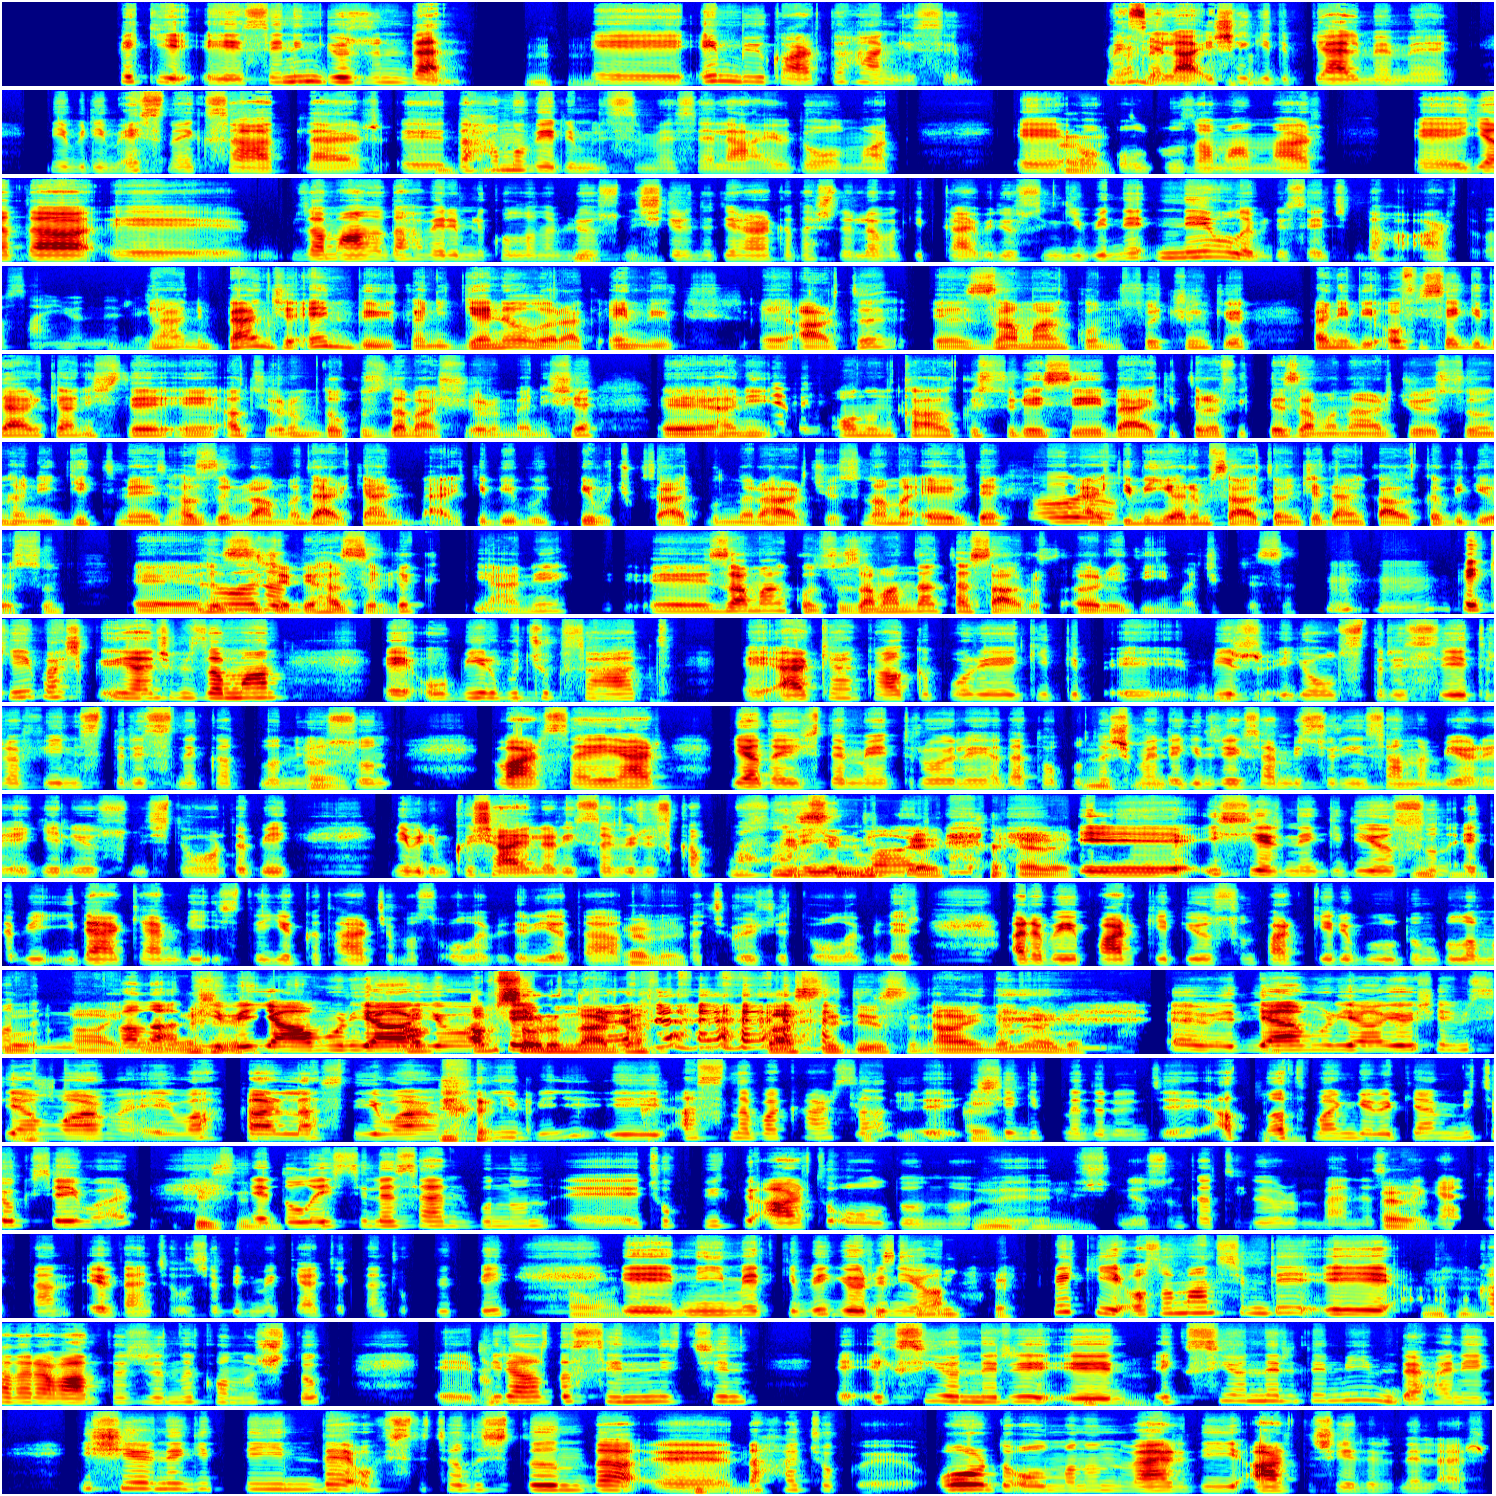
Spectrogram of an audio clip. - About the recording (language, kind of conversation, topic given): Turkish, podcast, Uzaktan çalışmanın artıları ve eksileri sana göre nelerdir?
- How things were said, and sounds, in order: other background noise; tapping; laughing while speaking: "öyle"; chuckle; chuckle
